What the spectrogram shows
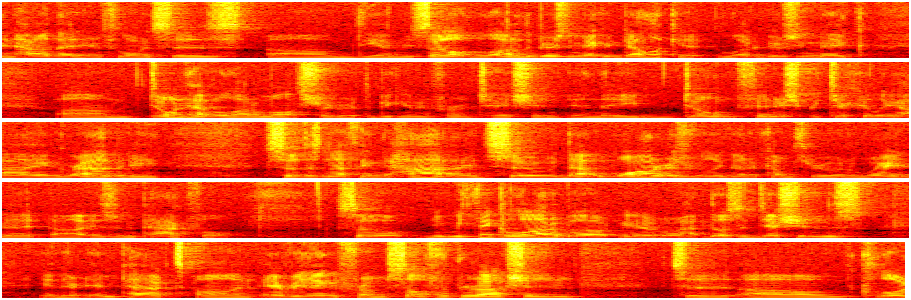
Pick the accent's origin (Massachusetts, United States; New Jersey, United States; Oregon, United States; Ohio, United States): Massachusetts, United States; Boston; I'm from Boston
